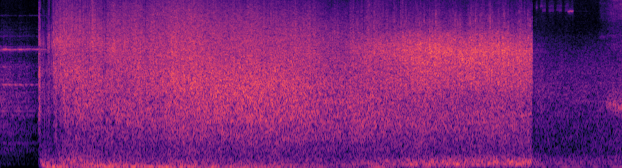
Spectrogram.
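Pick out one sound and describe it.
A chiptune video game explosion roars and rumbles.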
